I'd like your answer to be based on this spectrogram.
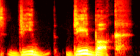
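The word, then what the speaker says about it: dybbuk: So Toxic Swamp actually says the rabbi in the original film from 1907 pronounced it as D-book.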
